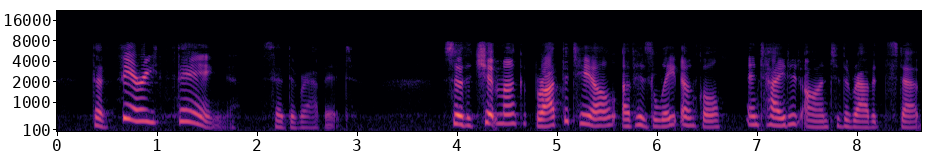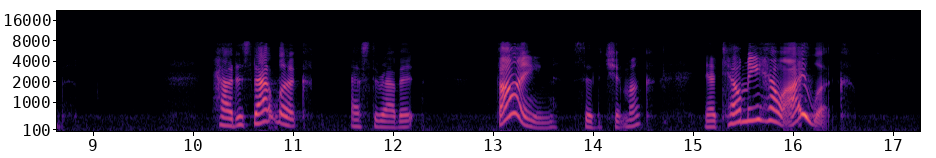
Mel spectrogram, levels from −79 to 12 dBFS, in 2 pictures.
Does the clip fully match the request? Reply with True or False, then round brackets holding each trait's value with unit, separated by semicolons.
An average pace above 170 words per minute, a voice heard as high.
False (140 wpm; 245 Hz)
